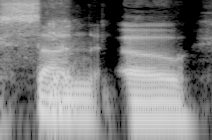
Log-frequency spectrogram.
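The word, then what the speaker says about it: Sunn O))): Um, Sun O, is that how you pronounce it? It's like Sun O.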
